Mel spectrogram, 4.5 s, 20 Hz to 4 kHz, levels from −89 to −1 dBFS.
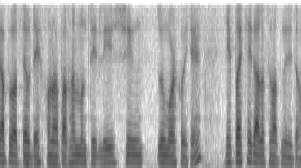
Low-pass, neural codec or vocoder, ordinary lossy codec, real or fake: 3.6 kHz; codec, 24 kHz, 0.9 kbps, WavTokenizer, medium speech release version 2; none; fake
